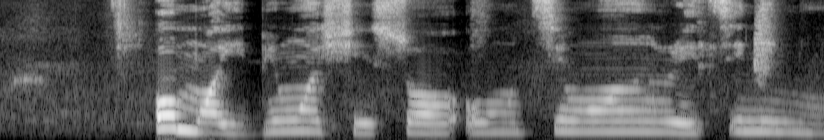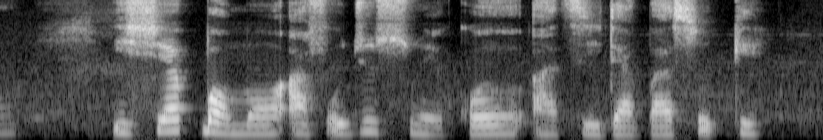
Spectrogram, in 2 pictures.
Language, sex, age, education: Yoruba, female, 15-29, tertiary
